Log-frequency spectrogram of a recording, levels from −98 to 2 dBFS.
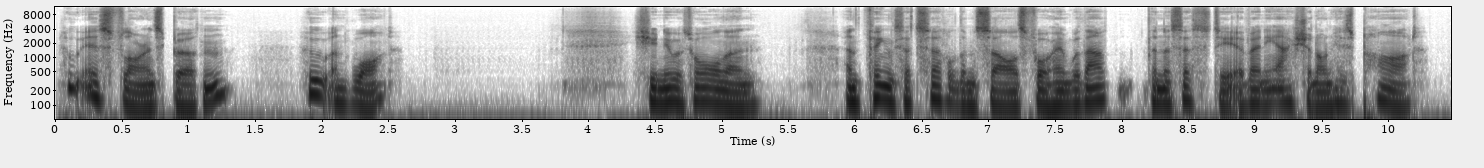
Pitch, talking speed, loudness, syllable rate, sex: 110 Hz, 160 wpm, -17 LUFS, 5.4 syllables/s, male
